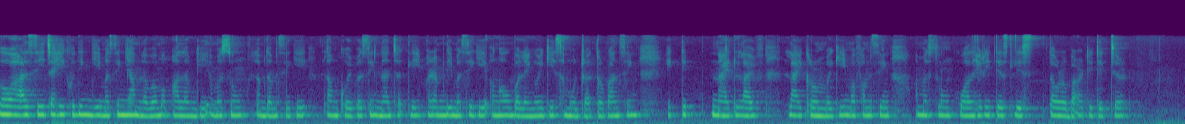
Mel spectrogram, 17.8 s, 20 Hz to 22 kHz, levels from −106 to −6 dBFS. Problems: none marked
